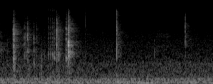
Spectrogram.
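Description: Thin plastic protective film being peeled off a smartphone's screen: a quick cluster of crackles and clicks in the first second, then two lone clicks.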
